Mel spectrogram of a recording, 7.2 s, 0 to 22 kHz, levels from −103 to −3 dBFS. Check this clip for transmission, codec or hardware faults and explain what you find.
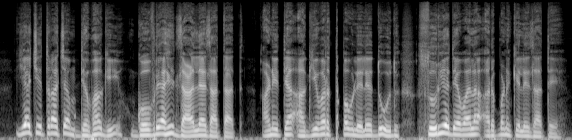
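Two brief glitches interrupt the speech. At 0.93 to 0.95 s, right after "या चित्राच्या", and at 4.21 to 4.24 s, after "जातात आणि त्या आगीवर", the audio jumps ahead. This is likely a broken MP3 bit reservoir. When frames go missing, the next frame reaches back for borrowed data and decodes another frame's bytes instead. The roughly 28 ms span fits about one 24 ms MP3 frame.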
